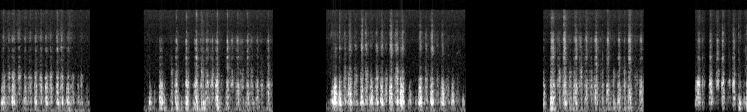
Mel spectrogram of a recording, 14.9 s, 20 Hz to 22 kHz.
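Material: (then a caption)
Paper. A coin scratches the latex coating off a thin, flat paper National Lottery "3x £1 Million Snack Stack" scratchcard. Five bursts of rapid, rasping scrapes are separated by short silences. The sound is quiet and centred in the midrange with a bright, papery edge.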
